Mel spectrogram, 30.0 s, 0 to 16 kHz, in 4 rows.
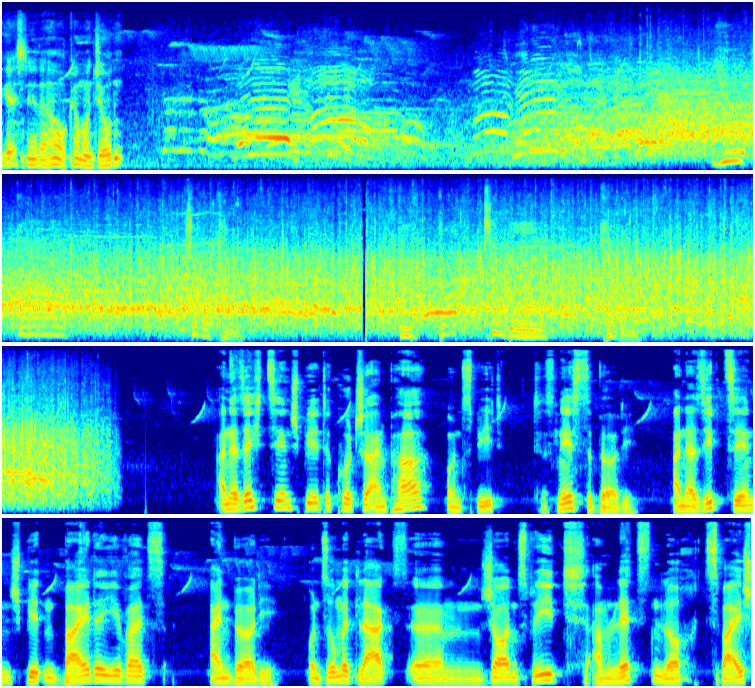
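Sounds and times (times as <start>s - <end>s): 
speech: 0.0s - 1.4s, 17.2s - 30.0s
golf gallery cheering with whoops for an eagle: 1.6s - 16.2s
golf gallery excited shouts: 1.6s - 16.2s.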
